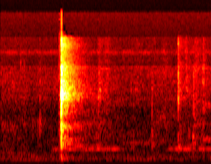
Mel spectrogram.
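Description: A single sharp click about half a second in, dying away quickly, then a couple of faint clicks near the end: hands handling things on the workbench.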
